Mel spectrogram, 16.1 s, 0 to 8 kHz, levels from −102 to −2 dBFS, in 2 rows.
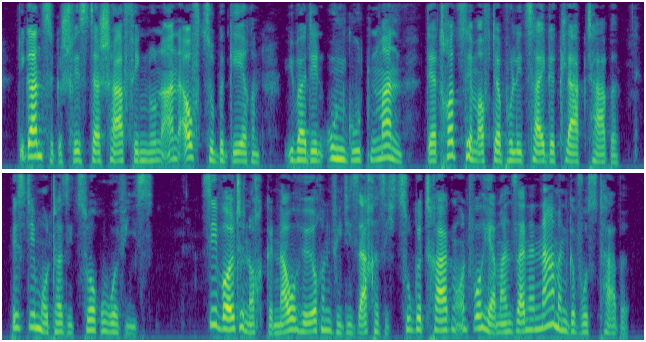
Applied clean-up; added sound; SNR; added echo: none; none; none; none.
